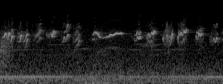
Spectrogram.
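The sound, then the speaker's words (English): Small birds, finches and sparrows, chirp and twitter in a garden in quick, overlapping bursts of high-pitched notes, steady throughout, over a low constant hum. “Cormorants, egrets, and just here on the garden, we have finches and sparrows.”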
